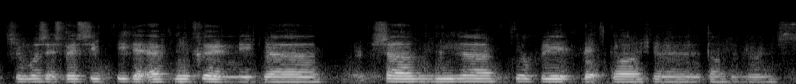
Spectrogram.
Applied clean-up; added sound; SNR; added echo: neural separator model SepFormer DNS4.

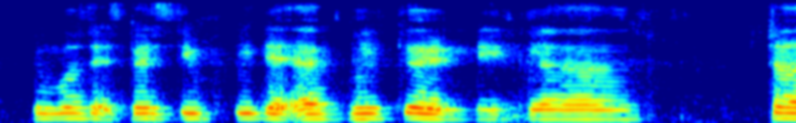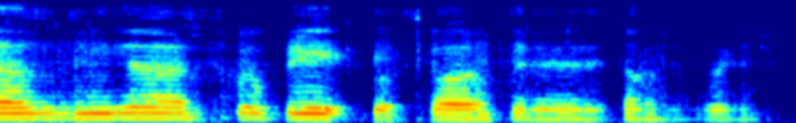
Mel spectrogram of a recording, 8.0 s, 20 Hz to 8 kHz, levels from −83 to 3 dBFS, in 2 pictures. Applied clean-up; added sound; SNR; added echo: neural mask model DeepFilterNet 3.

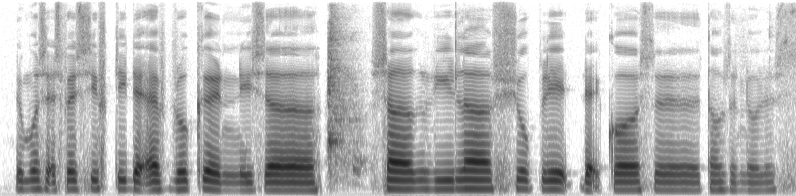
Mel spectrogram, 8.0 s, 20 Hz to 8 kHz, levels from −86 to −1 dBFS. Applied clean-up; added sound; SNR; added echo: none; none; none; none.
